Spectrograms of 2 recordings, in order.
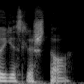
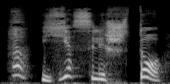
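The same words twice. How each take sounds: First: Said in the usual way. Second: Mocking mimic. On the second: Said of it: "передразнила я".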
